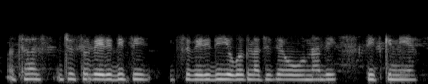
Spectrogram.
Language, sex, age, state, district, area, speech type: Punjabi, female, 18-30, Punjab, Shaheed Bhagat Singh Nagar, rural, conversation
